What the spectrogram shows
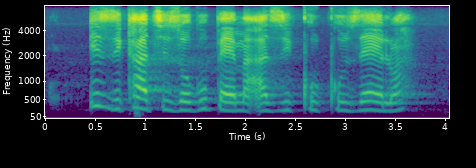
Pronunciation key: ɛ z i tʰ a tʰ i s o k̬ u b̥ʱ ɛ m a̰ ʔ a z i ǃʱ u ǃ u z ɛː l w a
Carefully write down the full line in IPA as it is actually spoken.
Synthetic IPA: i z i kʰ a tʰ i z o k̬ u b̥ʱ ɛ m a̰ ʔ a z i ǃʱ u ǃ u z ɛː l w a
